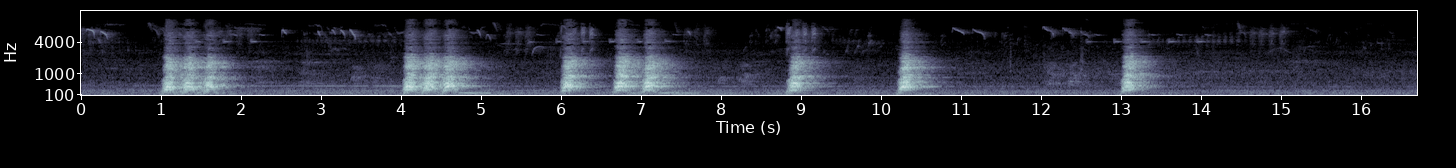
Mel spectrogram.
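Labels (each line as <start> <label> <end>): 0.9 A dog barks. 2.1
3.9 A dog barks. 5.1
6.0 A dog barks. 7.9
8.7 A dog barks. 9.2
10.0 A dog barks. 10.8
12.9 A dog barks. 13.6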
